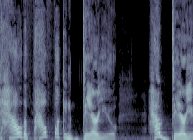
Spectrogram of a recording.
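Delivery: enraged, indignant, furious outburst with swooping pitch. Retelling a fight with another woman, imitating her own furious words. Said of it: "I was so fucking mad".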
